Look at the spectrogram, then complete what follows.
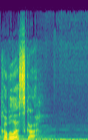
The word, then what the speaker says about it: Kowalewska: So Kowalewska, tell me how to say this right. Kowalewska. Is that how you say it? Kowalewska. Kowalewska. Yes, Kowalewska. Thank you.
